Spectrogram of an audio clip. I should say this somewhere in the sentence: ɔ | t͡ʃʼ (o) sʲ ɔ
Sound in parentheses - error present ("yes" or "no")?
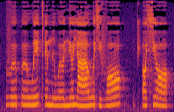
yes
